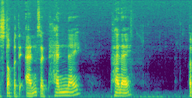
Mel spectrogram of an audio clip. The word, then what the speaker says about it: penne: done having a go it's pronounced penny it is a pasta ok penne alright well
